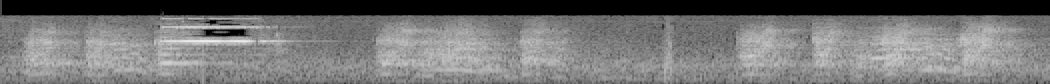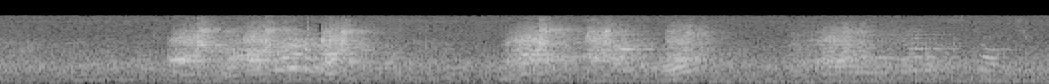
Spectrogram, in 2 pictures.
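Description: Geese honking in repeated bursts of calls every second or two. About a second in, a brief loud, shrill steady tone stands out above them.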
